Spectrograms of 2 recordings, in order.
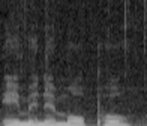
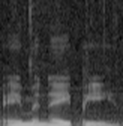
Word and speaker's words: Amenemope: Since final N had already disappeared in the spoken language by this time, Amenemope would have been pronounced without it, even though the orthography remained unchanged. There is also considerable evidence that the internal nasals were assimilated, so that the name would have been pronounced more like Amenemopo or Amenepi than Amenemope. The name means Amun in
